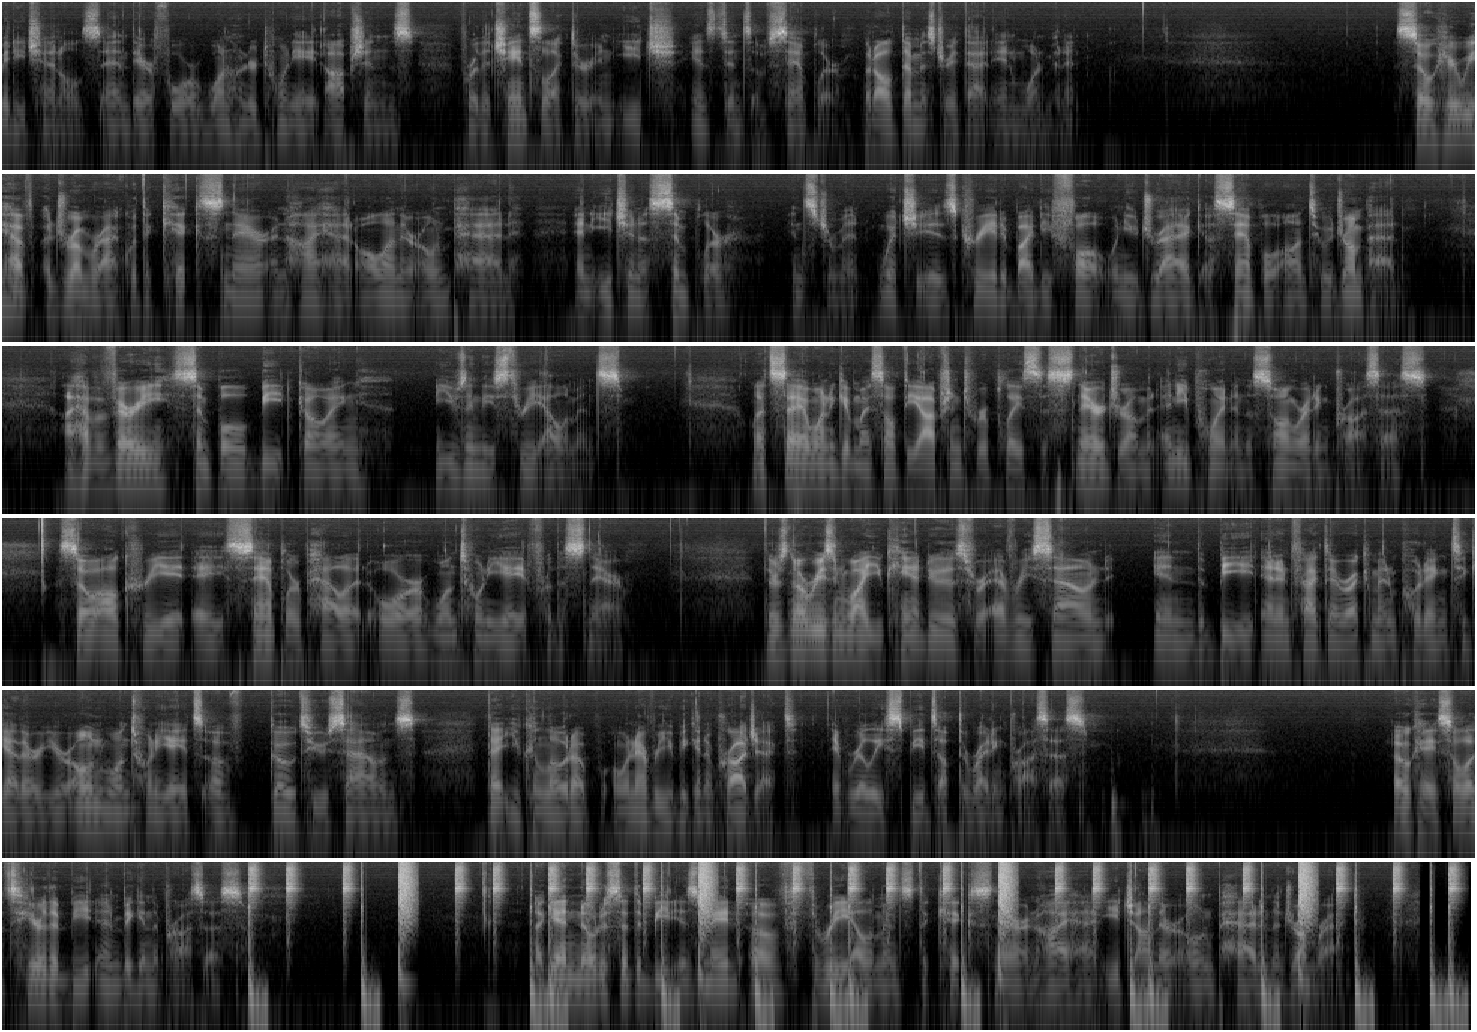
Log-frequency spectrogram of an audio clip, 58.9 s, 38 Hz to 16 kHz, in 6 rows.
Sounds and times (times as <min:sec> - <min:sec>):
Speech: 0:00.0 - 0:07.3, 0:09.3 - 0:19.2, 0:20.0 - 0:23.9, 0:24.6 - 0:29.2, 0:29.8 - 0:33.7, 0:34.5 - 0:46.6, 0:48.5 - 0:50.8, 0:52.6 - 0:58.2.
